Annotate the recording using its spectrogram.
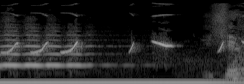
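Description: Theme music: a high whistled line of quick upward-sliding notes, about four a second, over a held steady lower tone, ending with one longer falling note.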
